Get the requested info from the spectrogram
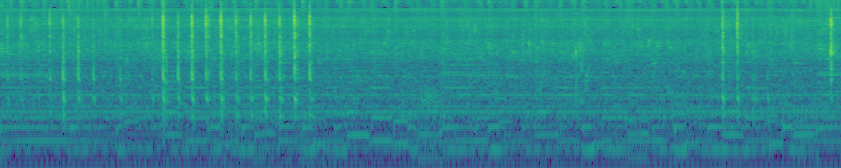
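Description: Background music, with a quick run of about ten light taps starting about two seconds in and two more near the end: a plastic bottle cap tapped against the glass edge of an aquarium to shake fish pellets into the water.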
